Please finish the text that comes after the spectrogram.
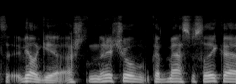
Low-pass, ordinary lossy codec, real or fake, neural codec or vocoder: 9.9 kHz; Opus, 32 kbps; real; none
